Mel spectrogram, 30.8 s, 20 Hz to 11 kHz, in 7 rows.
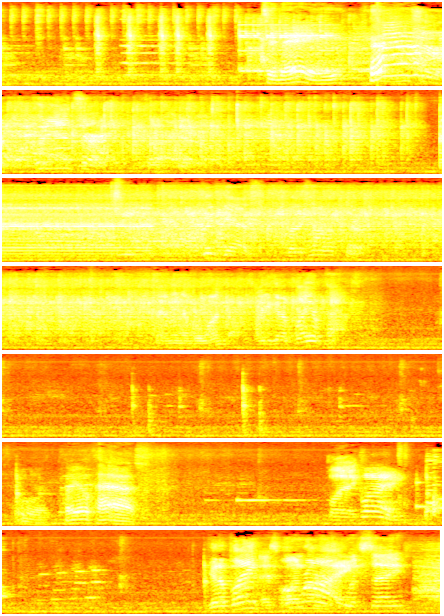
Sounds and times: Music: 0.0 - 3.7.

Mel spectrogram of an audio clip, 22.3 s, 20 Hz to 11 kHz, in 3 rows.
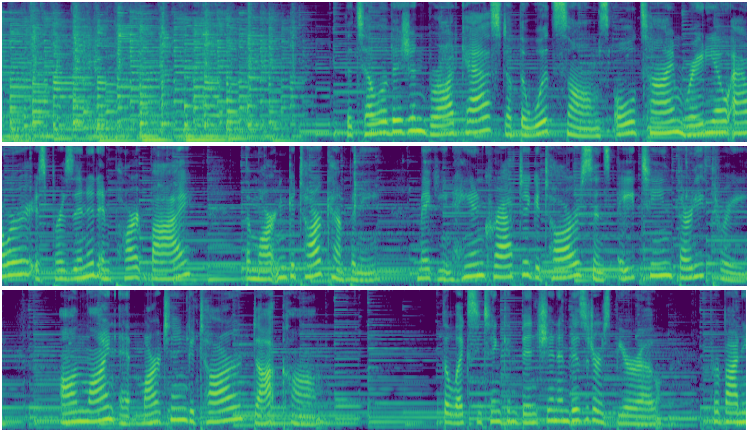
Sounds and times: Music: 0.0 - 22.3
Speech: 3.5 - 18.2, 19.3 - 22.3.

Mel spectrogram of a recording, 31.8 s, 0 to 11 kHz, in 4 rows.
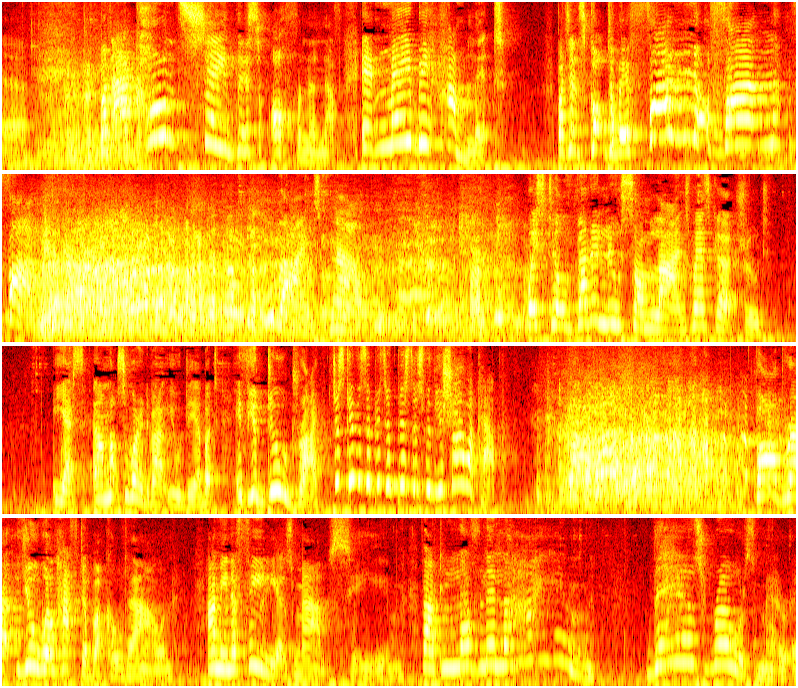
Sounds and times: Speech: 0.0 - 0.3, 1.0 - 8.4, 13.2 - 15.7, 16.4 - 21.0, 23.4 - 31.7.

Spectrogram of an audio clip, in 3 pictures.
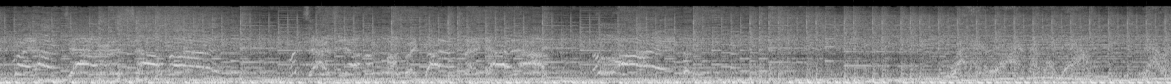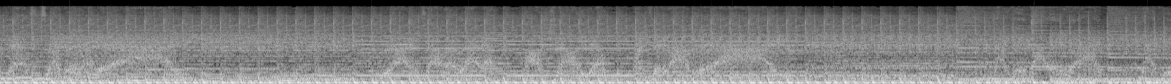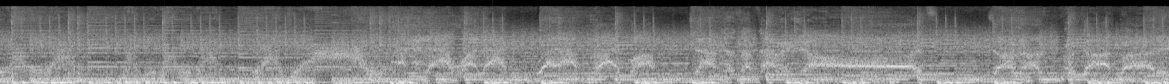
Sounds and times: Music: 0.0 - 35.1.

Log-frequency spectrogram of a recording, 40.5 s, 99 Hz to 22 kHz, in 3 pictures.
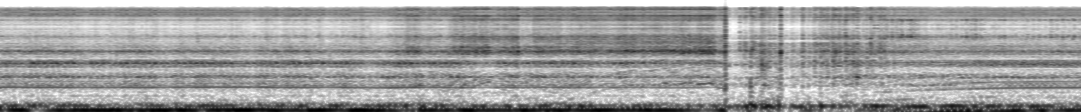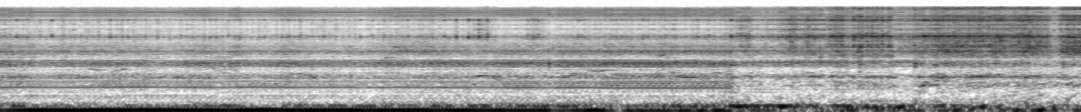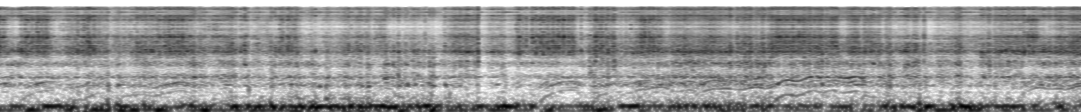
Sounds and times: Car: 0.0 - 40.5.

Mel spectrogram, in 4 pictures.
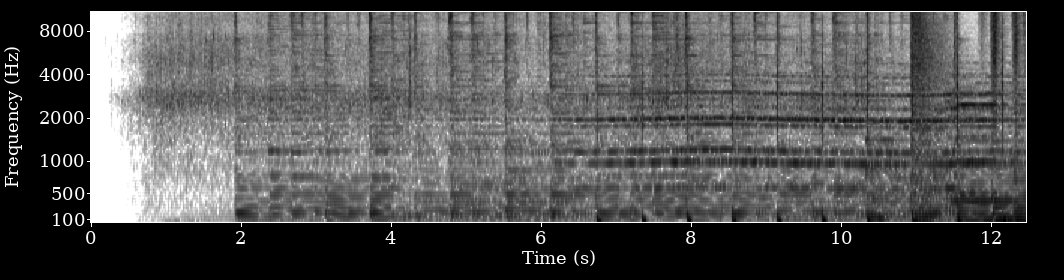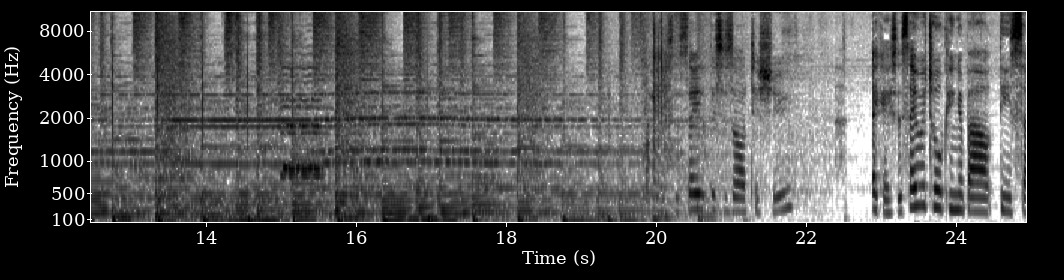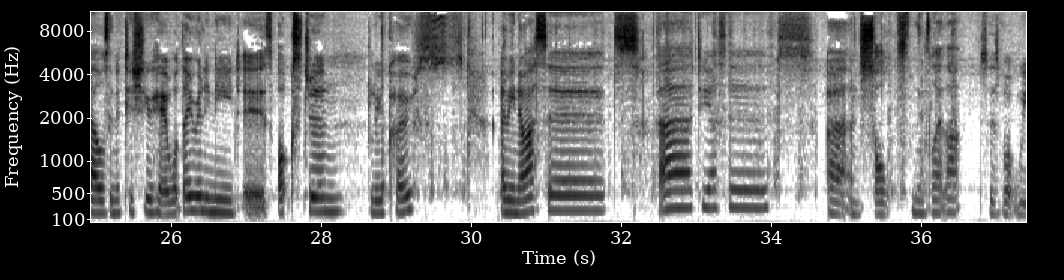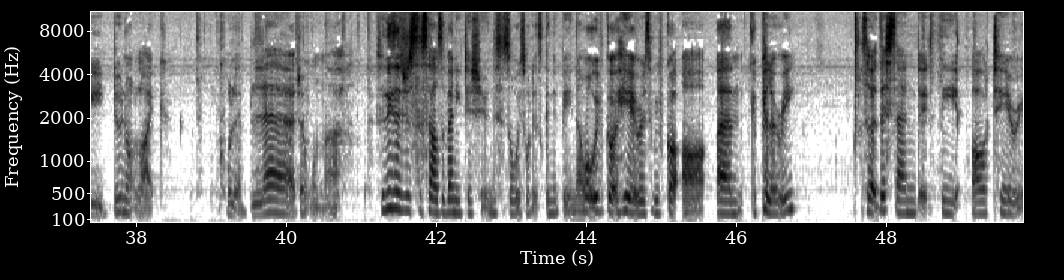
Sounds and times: Stream: 0.3 - 5.4.

